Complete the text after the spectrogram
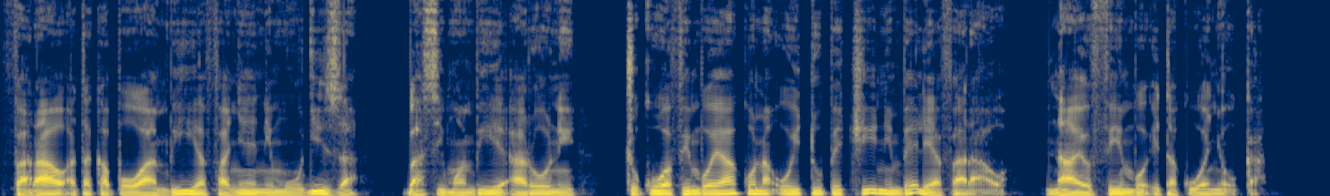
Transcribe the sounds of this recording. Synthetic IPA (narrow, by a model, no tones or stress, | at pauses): fa̰ɾʔaɔʔa̰takapɔwaːmbiafaɲɛnimuːʄiza | ɓasimwambiɛʔaɾɔni | t͡ʃukuafimbɔjakɔnaʔuitupɛt͡ʃinimbɛlɛjafa̰ɾa̰ɔ̰ | najɔfimbɔʔitakuwaɲɔ̰kḁ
